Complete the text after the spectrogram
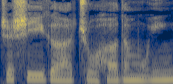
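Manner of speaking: usual speaking voice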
